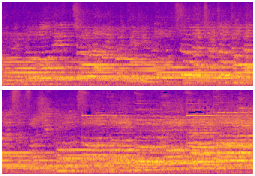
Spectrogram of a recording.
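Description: Mixed choir of men's and women's voices singing held chords.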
